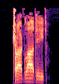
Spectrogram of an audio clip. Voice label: "troglodyte", English

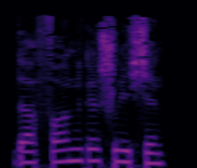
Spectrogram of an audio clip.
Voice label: "davongeschlichen", German; adjectives

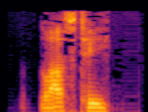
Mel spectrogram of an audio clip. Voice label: "lusty", English; adjectives

